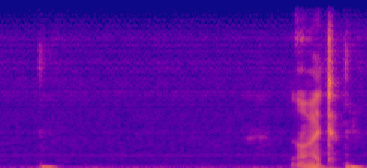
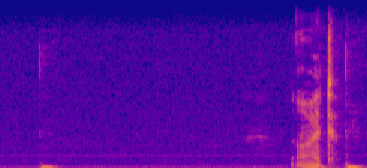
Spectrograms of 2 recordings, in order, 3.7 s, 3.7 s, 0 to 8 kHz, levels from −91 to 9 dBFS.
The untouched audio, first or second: second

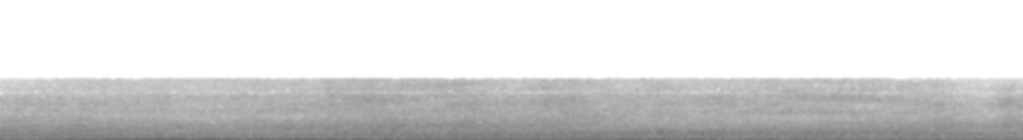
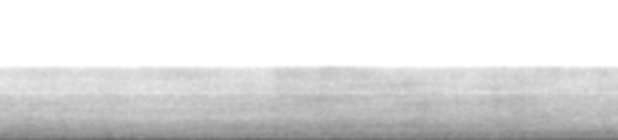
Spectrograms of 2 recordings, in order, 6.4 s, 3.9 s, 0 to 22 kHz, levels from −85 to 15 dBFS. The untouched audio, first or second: first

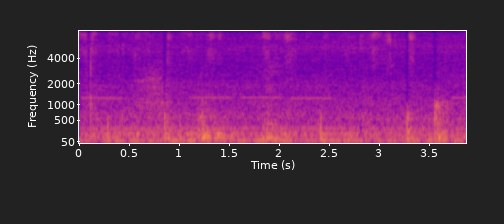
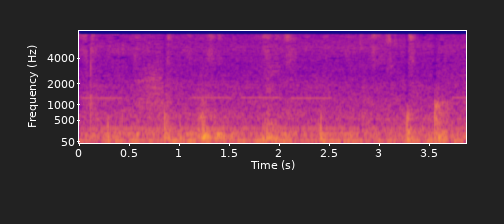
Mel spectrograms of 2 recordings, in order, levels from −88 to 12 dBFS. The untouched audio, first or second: second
